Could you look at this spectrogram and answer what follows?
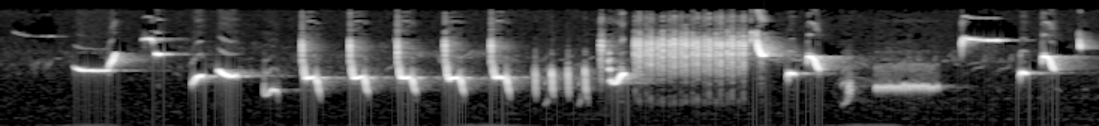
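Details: Common nightingale in song in a forest, opening with whistled upslurs, then a run of loud repeated descending notes, a quick staccato burst, a dense buzzing rattle and more varied whistles.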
